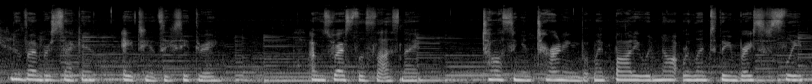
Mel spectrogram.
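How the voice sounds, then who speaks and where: A woman's voice: medium pitch, natural voice. A woman playing a grave, haunted nineteenth-century sea captain reading a log in solemn, formal diction for an audio drama. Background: music.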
